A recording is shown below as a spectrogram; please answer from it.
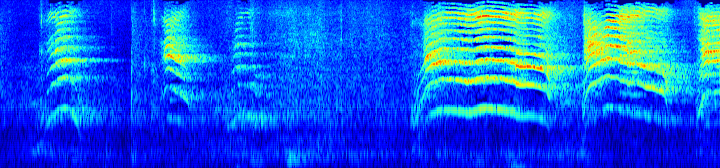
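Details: Rescued street kitten protesting during its first bath, not wanting to shower: a string of high, wavering meows, starting softer and growing louder and more insistent, each cry arching up then falling, about one every second.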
